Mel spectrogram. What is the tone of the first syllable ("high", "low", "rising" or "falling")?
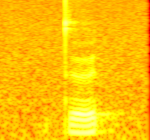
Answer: rising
